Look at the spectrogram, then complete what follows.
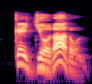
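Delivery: firm, decisive, authoritative, commanding tone. Spanish voice exercise, repeating a short phrase: authoritative, commanding. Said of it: "dígalo mostrando autoridad".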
